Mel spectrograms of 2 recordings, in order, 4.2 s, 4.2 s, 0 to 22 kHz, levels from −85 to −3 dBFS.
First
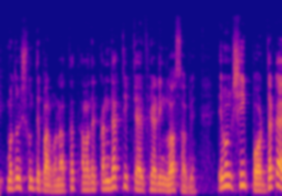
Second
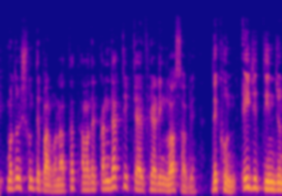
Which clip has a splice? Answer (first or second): second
